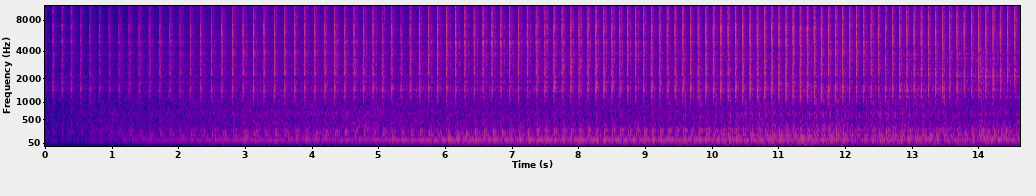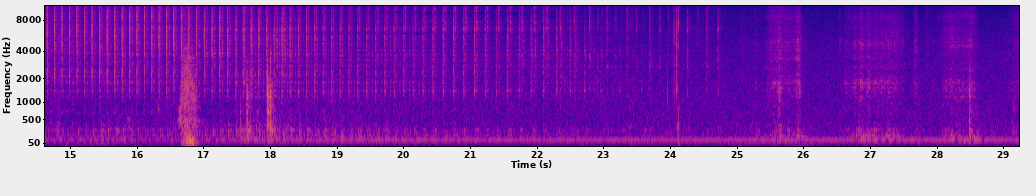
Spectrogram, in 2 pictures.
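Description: Fleischmann 105 toy steam engine running after its flywheel is flicked over: a rapid, even chuffing that builds up, then slows and dies away a few seconds before the end, over a low steady hum. Two sharp knocks come midway, and a few handling knocks near the end.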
